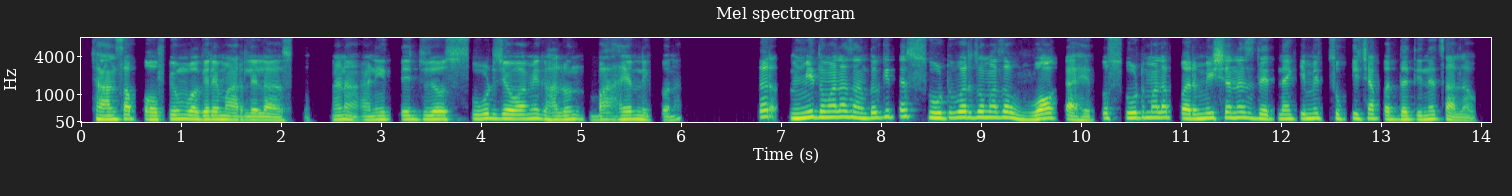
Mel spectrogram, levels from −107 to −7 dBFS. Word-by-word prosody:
छानसा 135 +1 +3 0.2
परफ्यूम 140 +3 0
वगैरे 135 -1 +3
मारलेला 115 -1 -1
असतो 100 -1 -12 0.3
हे 130 - -1
ना? 135 -2 0
आणि 120 +3 -1
ते 135 0 0 0.2
जो 135 0 +4
सूट 145 +4 -3
जेव्हा 150 -1 +3
मी 160 +1 +1
घालून 135 +1 -1 0.2
बाहेर 125 +3 -1
निघतो 115 -3 -3
ना, 120 - -9 0.8
तर 225 +3 +1 0.3
मी 200 +3 +6
तुम्हाला 205 +1 +3
सांगतो 185 -2 +1
की 220 - -1
त्या 225 +2 -3
सूटवर 190 -2 +1
जो 200 - +4
माझा 200 0 +2 0.2
वॉक 165 +6 +3
आहे, 110 -2 -2
तो 175 +11 -6
सूट 180 +2 -1
मला 195 0 +1
परमीशनच 170 +3 +2
देत 150 -2 +1
नाही 150 0 +1
की - - -1
मी 165 +2 +2
चुकीच्या 155 0 -3
पद्धतीने 130 +1 0
चालावं. 100 -9 -4
145 Hz, 165 wpm, -23 LUFS, 130-175 Hz, 0.8 s, मी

